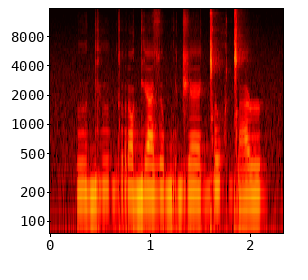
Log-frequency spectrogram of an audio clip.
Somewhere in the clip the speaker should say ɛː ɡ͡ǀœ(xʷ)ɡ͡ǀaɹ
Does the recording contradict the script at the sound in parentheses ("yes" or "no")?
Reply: no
